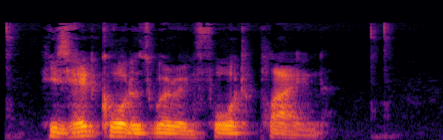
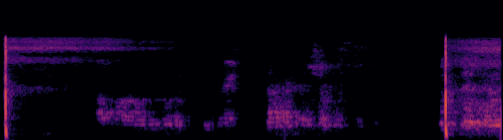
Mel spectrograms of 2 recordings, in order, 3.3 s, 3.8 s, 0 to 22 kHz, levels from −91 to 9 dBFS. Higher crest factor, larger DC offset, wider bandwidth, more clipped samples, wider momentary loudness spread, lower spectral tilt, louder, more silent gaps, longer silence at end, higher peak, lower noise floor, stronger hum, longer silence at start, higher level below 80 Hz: second, 18 dB vs 36 dB; neither; first, 11.5 kHz vs 7.6 kHz; neither; second, 10 LU vs 26 LU; first, -6 dB/octave vs -2 dB/octave; first, -18 LUFS vs -41 LUFS; second, none vs 3.10-3.14 s, 3.20-3.29 s; first, 0.95 s vs 0 s; first, -2 dBFS vs -8 dBFS; second, -51 dBFS vs -81 dBFS; neither; first, 0.35 s vs 0.05 s; first, -56 dBFS vs -84 dBFS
